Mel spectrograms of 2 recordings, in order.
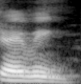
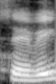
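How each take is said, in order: First: SHAVING begun on a clear sh, falling. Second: SAVING begun on a plain s. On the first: Teacher correcting the class, clear sh sound. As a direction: say "shaving" with sh, not s. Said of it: "this is shaving". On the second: Teacher showing students' mistake for shaving, s sound. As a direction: say "saving" with s, not sh. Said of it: "This is not saving". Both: Shown as a demonstration.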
